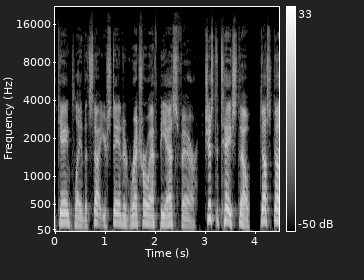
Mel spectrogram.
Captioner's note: none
